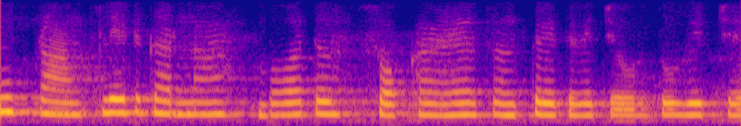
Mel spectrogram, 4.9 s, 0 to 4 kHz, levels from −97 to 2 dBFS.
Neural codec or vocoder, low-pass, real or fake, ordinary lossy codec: none; 3.6 kHz; real; Opus, 32 kbps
